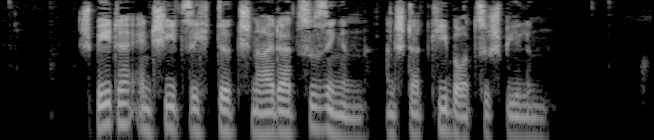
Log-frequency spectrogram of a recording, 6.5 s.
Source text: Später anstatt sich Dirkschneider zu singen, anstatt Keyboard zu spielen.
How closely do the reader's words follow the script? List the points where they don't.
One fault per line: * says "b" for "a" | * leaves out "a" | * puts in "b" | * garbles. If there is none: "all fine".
* says "entschied" for "anstatt"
